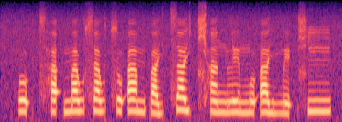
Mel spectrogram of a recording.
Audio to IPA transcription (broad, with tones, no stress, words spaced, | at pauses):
o˨ʔt͡sʰa˨ʔ ma˧wsa˧w t͡so˦ʔa˥˧mpa˨˩j t͡sa˥˧jt͡ɕʰã˧n le˥˧mo˦ʔa˧j me˨ʔɕĩ˦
